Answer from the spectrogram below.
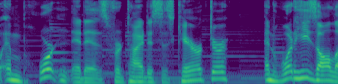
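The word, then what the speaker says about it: Tidus: important it is for titus's character and what he's all about and yes titus not titus titties whatever i don't care that that's how the game's creators say it's pronounced titus sounds much cooler okay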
